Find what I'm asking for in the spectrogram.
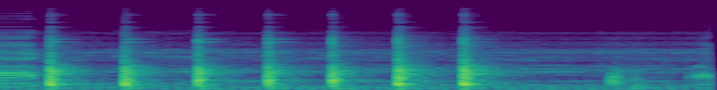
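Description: A bolt is struck with a hammer to drive out a piston from a rusty engine block: seven sharp metallic blows land at a steady rhythm, close and loud, then a pause before two softer taps.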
